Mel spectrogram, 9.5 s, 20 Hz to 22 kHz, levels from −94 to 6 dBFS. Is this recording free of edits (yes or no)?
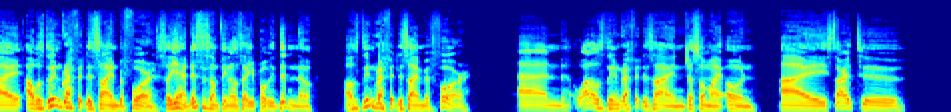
no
